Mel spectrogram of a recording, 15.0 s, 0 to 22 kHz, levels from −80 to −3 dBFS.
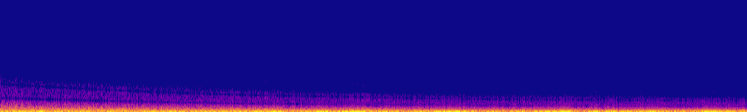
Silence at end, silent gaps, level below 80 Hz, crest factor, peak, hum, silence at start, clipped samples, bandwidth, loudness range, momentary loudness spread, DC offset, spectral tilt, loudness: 0 s; none; -22 dBFS; 10 dB; -2 dBFS; none; 0 s; under 0.1%; 0.5 kHz; 5 LU; 7 LU; under 0.1%; -13 dB/octave; -30 LUFS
